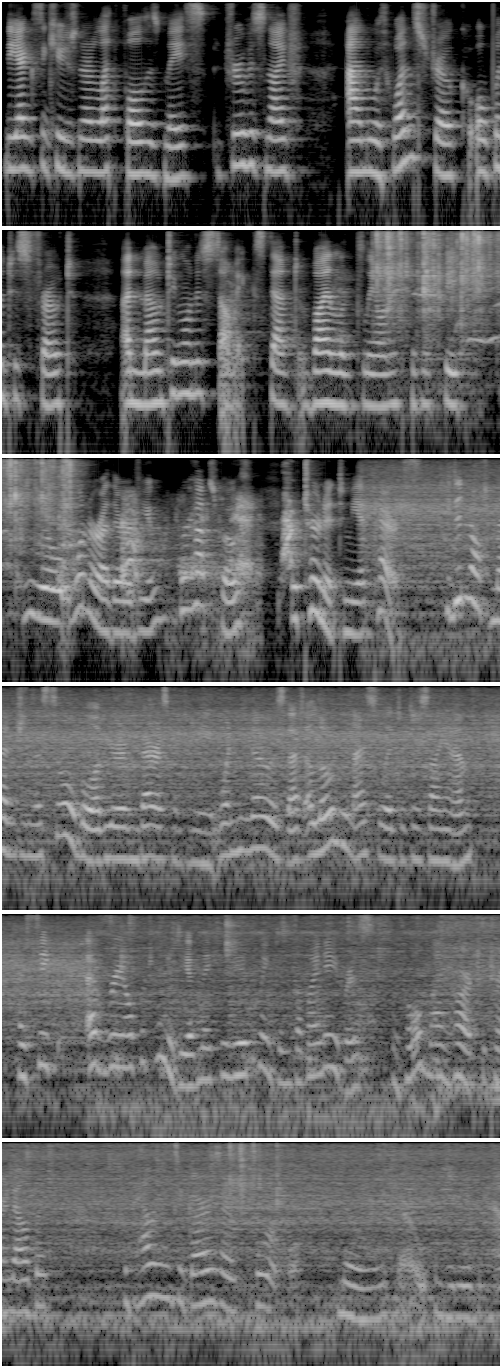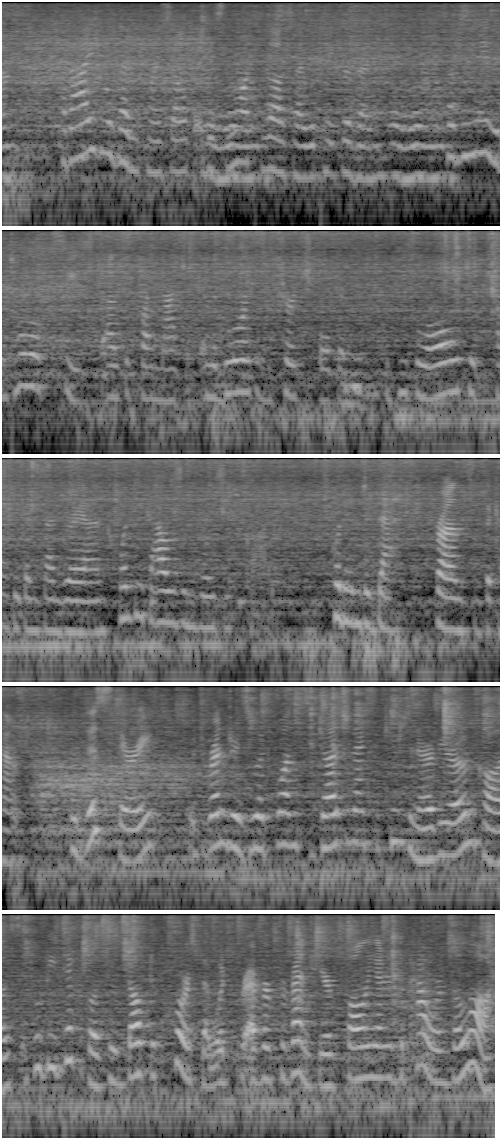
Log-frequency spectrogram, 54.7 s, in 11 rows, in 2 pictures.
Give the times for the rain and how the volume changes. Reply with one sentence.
The rain can be heard from 13.5 to 54.6 s, at a steady volume.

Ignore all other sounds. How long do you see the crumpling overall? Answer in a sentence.
The crumpling can be heard for 4 seconds in total.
